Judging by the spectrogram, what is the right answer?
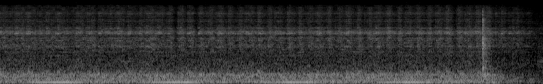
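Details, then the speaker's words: Bosch XL7, belt running directly round with no jockey wheel: steady motor hum with a low rhythmic ratcheting knock about once a second from the back underneath; cause not yet found. "It's not, at least it's not a jockey wheel. This doesn't have a jockey wheel, this just goes directly round the belt goes directly round the definitely coming from that side. Okay, it's definitely coming from back down here."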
